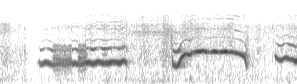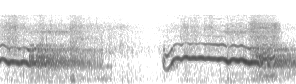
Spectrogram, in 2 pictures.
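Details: Whining from ten-day-old Labrador Retriever puppies: four long, high, sustained wails, some wavering and some flat, separated by brief pauses.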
